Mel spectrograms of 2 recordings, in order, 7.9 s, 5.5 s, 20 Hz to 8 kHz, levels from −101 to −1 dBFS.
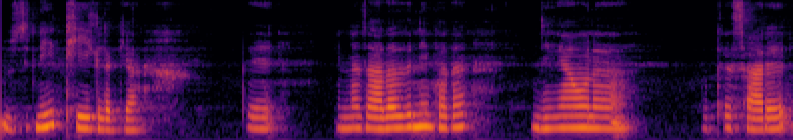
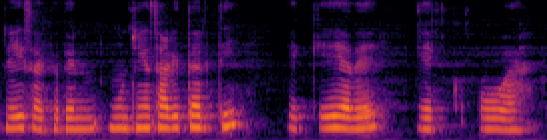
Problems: background sounds at intervals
